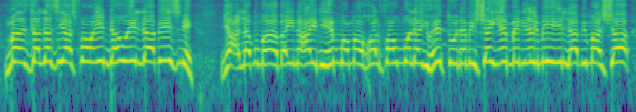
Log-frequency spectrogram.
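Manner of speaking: high, fast, breathless prayer; frantic recitation. Real, not acted. Host recites Ayat Kursi in terror, high and fast. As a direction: rattle off the verse in terror.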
